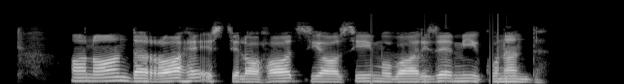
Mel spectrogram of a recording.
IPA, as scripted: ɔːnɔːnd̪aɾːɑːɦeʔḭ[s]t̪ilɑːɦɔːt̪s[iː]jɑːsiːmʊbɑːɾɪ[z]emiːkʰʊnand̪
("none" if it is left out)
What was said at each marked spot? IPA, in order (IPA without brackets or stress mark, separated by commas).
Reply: s, i, z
